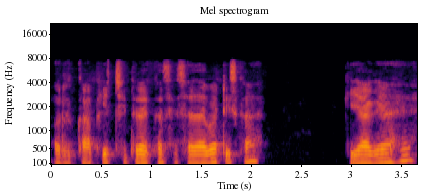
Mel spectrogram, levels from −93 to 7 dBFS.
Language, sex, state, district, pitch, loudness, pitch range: Hindi, male, Bihar, Gaya, 115 Hz, -23 LUFS, 110-120 Hz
